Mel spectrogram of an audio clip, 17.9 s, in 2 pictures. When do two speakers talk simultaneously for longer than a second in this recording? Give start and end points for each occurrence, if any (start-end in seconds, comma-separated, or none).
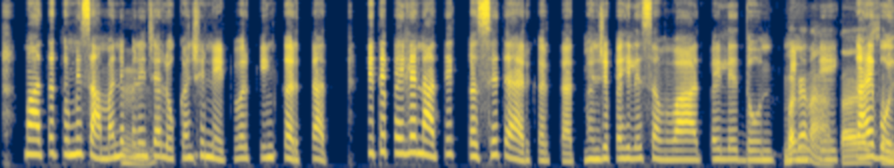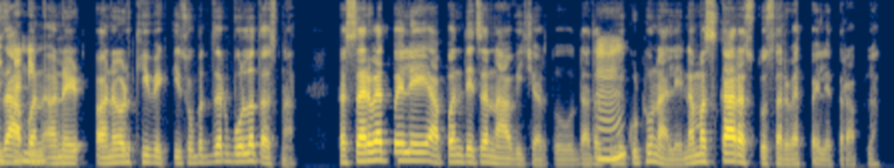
7.9-9.4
